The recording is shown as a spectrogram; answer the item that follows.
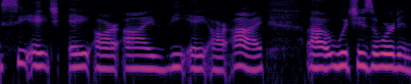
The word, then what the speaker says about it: charivari: Yeah, you mentioned the spelling charivari, which is a word in French that may be the source of it.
